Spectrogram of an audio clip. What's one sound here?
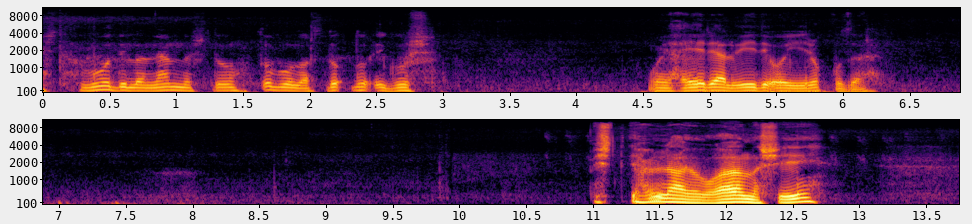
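A man speaks calmly close by, in short bursts outdoors.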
